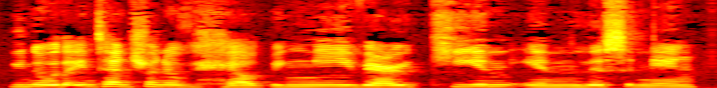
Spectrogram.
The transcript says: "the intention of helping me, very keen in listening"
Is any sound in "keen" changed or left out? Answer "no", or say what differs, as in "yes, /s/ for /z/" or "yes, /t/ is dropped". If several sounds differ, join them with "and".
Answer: no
